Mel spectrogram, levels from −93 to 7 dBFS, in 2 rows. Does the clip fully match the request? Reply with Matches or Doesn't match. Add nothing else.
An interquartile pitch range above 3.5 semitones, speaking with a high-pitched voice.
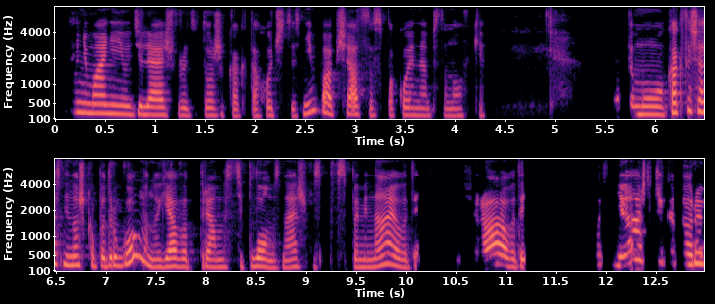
Matches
